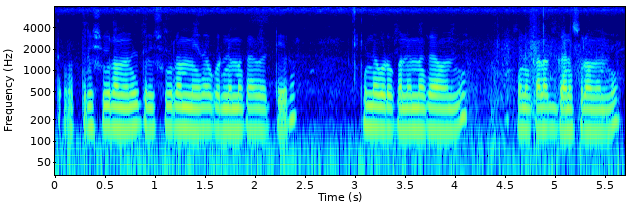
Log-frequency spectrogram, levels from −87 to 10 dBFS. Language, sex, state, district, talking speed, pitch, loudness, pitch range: Telugu, male, Telangana, Nalgonda, 180 wpm, 145 Hz, -38 LUFS, 145-155 Hz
